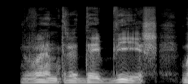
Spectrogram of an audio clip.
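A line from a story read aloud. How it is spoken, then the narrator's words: Grumbling. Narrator (Russian): ворчал Шико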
